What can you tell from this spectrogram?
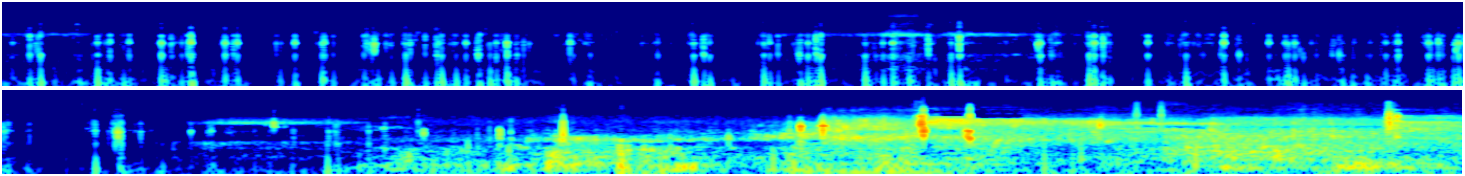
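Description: Underwater recording of a snorkeler swimming in a flooded cave: many small clicks and bubbling at first. About nine seconds in, the camera comes up through the surface and louder splashing and sloshing of water take over.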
